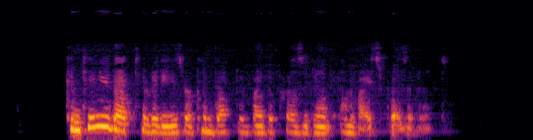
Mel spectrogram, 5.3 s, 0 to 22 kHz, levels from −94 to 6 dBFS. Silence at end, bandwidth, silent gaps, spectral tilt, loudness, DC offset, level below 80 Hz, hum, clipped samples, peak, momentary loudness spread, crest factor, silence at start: 1.2 s; 4.9 kHz; none; -12 dB/octave; -19 LUFS; under 0.1%; -56 dBFS; none; under 0.1%; -2 dBFS; 16 LU; 16 dB; 0.7 s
